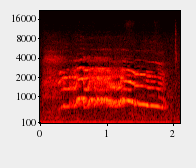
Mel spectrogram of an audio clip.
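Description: A rooster crowing once outside a window: one long cock-a-doodle-doo lasting about a second and a half, dipping in pitch as it ends, fairly faint compared with the voice in the room.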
